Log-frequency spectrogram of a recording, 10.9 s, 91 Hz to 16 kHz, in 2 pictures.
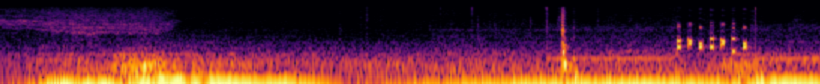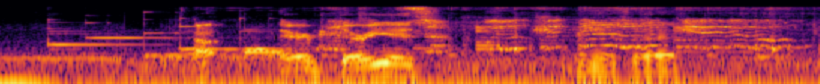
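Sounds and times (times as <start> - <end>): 
steady low rumble of a car engine: 0.0 - 10.9
phone electronic ringtone trilling for an incoming call inside a car: 4.5 - 5.0
speech: 7.3 - 8.8, 9.6 - 10.2.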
